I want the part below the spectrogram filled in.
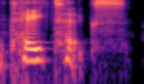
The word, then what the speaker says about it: tactics: 第一个就是 tactics，战术策略，t a c t i c s，tactics，注意一下那个 a 的声音，不要念成 tactics 啊，tactics 那个 a 是 a 的声音，然后那个 x 是非常轻的，它这边里面的 c 的 k 对很轻，tactics 就是战术策略，get your hands on 是一个。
